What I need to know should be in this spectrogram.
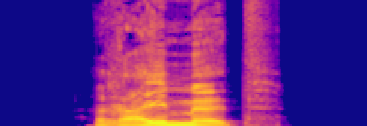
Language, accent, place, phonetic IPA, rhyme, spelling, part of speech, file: German, Germany, Berlin, [ˈʁaɪ̯mət], -aɪ̯mət, reimet, verb, De-reimet.ogg
- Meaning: second-person plural subjunctive I of reimen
